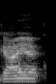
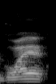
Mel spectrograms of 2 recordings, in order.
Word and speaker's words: guaiac: The heart evolves with earthy vetiver characters, spicy patchouli, and guaiac wood or guaiac wood. They're both correct pronunciations technically.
